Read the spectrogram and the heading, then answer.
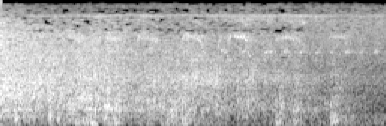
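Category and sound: nature, thunder crack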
